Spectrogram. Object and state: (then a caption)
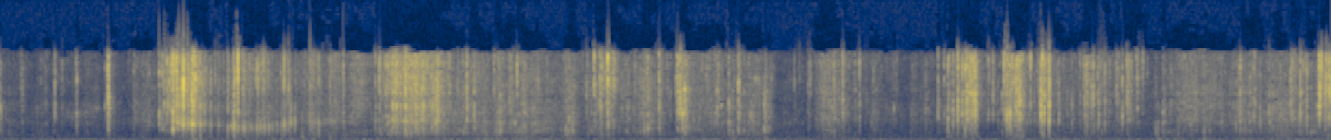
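Dried soap curls being crushed. Rolled, light-green dried soap tubes, hollow and brittle, are crushed with the knuckles and the palm. Bright, dry crunching and crinkling bursts come in a rapid, uneven series, with short snaps and almost no ring after each one.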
